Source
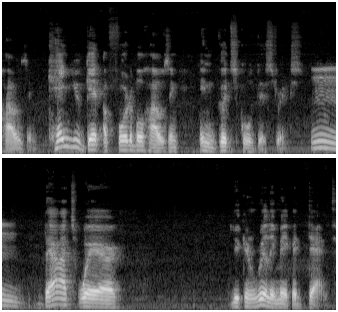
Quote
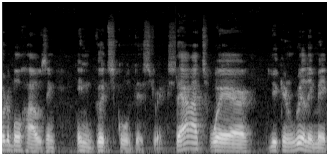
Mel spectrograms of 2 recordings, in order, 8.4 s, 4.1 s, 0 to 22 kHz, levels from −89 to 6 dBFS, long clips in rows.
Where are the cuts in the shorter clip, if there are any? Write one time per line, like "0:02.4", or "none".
0:02.0
0:03.2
